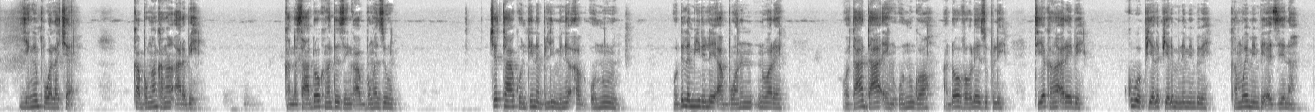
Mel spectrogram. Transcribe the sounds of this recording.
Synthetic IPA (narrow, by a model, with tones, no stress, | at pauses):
je˨ŋɪ˦pʊ˨a˨la˦t͡ʃɛ̰˦ | ka˨bʊ˨ŋa˦ŋka˨ŋa˦ʔa˨ɾɪ˨bɪ˦ | ka˨n˨da˨saː˨dɔ˦ka˨ŋa˦do˦zɪ˨ŋ˨a˨bʊ˨ŋa˦zu˦˨ | t͡ʃɛ˦taː˦ko˨nte˦na˨bɪ˨li˦mi˨ne˦ʔa˨o˨nuː˦˨ | o˨dɪ˦la˦miː˦ɾi˦le˦˨ʔa˨bʊ˨ɔ˨nɪ˦nʊ˦wa˦ɾɪ˦ | ʊ̰˨taː˨˦daː˨˦ʔɪ˨ŋ˨o˨nu˦ɡɔː˨˦ | a̰˨dɔ˦vɔ˨ɡɪ˨le˦˨zu˦pi˨li˦ | tɪ˨jɛ˦ka˨ŋa˦ʔa˨ɾɛ˦be˨ | ku˦bo˨pɪ˨ɛ˨lɪ˦pɪ˨ɛ˨lɪ˦mi˨ne˦mɪ˦m˦bɛ˦be˨ | kʰa˨mʊ˦ɛ˦mɪ˦m˦be˦ʔa˨zi˨˦e˦na˨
